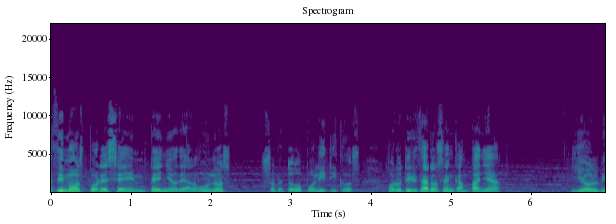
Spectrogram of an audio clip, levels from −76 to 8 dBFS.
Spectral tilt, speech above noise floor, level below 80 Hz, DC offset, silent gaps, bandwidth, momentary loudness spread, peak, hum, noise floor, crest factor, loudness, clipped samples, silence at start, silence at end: -5.5 dB/octave; 25 dB; -50 dBFS; under 0.1%; none; 11.5 kHz; 12 LU; -6 dBFS; none; -51 dBFS; 22 dB; -26 LUFS; under 0.1%; 0 s; 0 s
